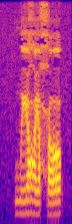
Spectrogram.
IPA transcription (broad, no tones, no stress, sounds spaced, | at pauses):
w e ʕ e ħ ɒ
